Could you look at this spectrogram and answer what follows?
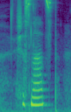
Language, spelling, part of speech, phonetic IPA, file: Czech, šestnáct, numeral, [ˈʃɛstnaːt͡st], Cs-šestnáct.ogg
- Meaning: sixteen (16)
